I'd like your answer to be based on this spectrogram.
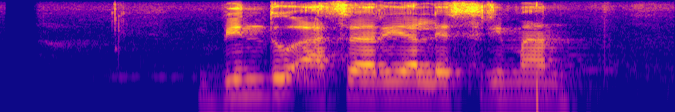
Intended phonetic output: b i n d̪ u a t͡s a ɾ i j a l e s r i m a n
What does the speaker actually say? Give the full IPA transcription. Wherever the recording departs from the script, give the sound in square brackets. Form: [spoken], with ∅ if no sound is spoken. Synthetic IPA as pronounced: b i n d̪ u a t͡s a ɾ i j a l e s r i m a n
